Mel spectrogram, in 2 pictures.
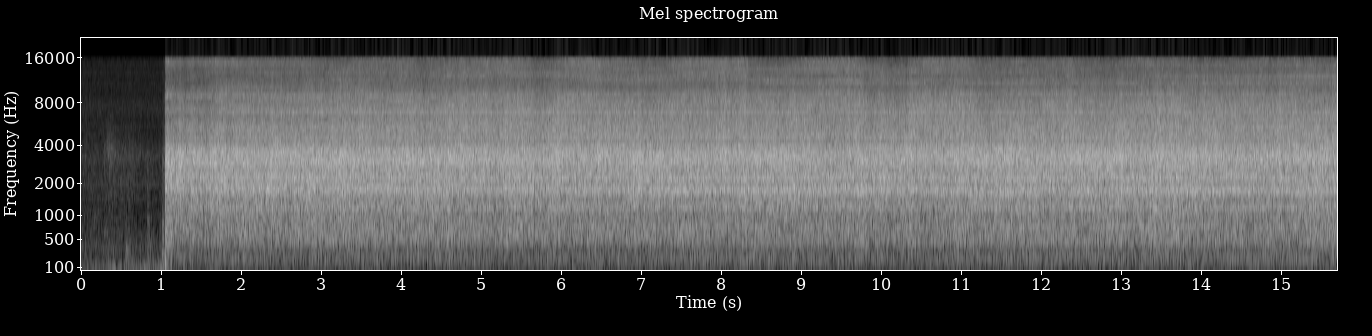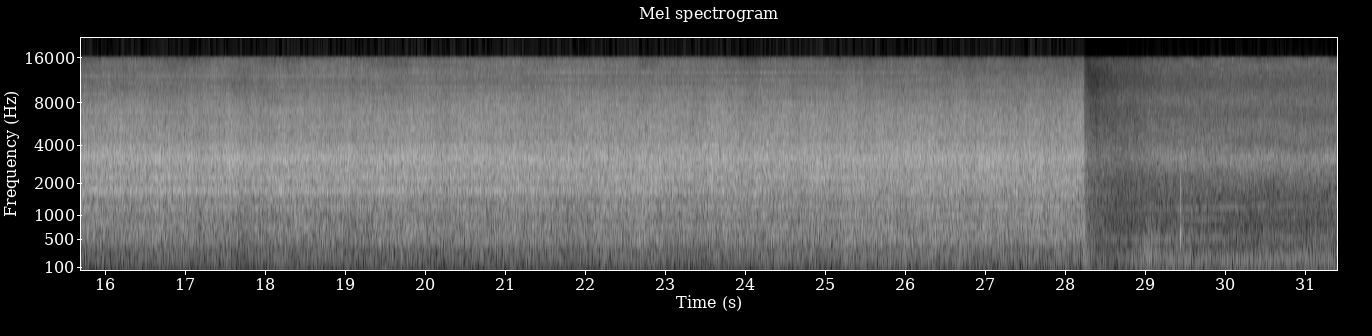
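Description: Hypertherm Powermax45 XP handheld plasma torch gouging out a weld: the arc and air jet start about a second in as a loud, steady hiss and run evenly until they cut off sharply near the end, leaving a quieter hiss.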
